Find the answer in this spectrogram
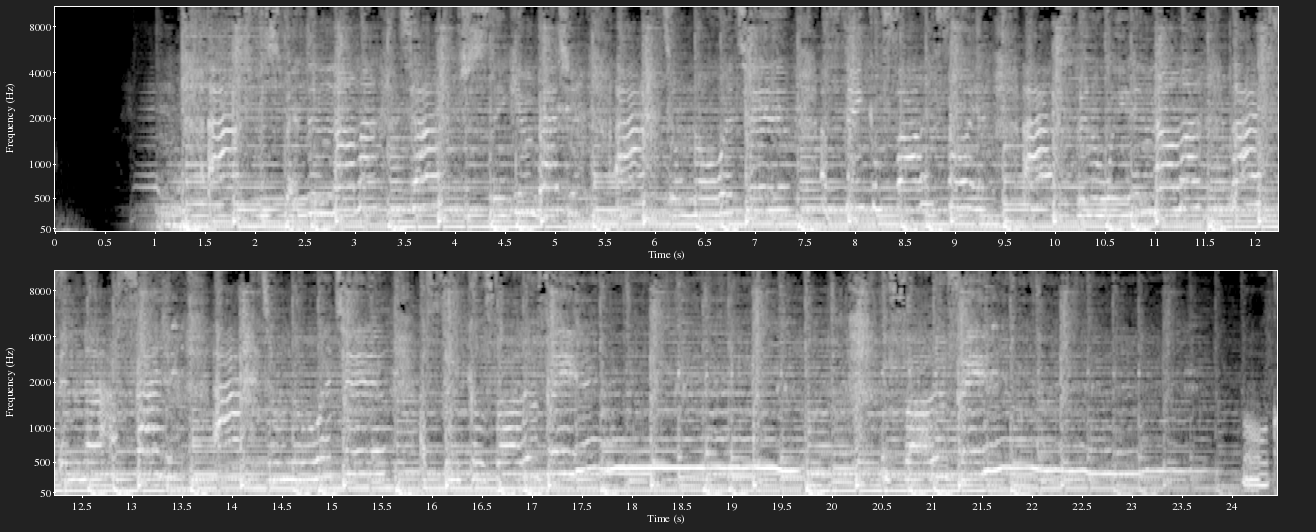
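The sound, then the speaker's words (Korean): A pop song plays loud and steady for about twenty seconds, a full band arrangement with a sung vocal melody over a steady beat, starting after a brief moment of silence. “반복도 여러 번 되고 하니까 훨씬 더 잘 들리실 거예요. 한 번 더 들어볼게요.”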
